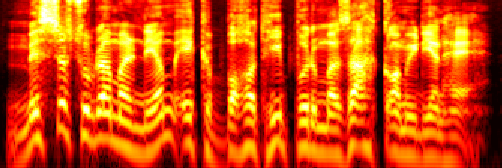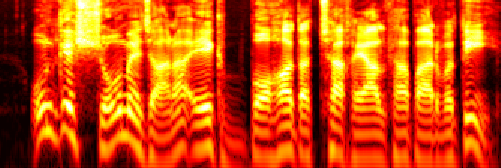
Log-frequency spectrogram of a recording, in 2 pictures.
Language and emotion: Urdu, happy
